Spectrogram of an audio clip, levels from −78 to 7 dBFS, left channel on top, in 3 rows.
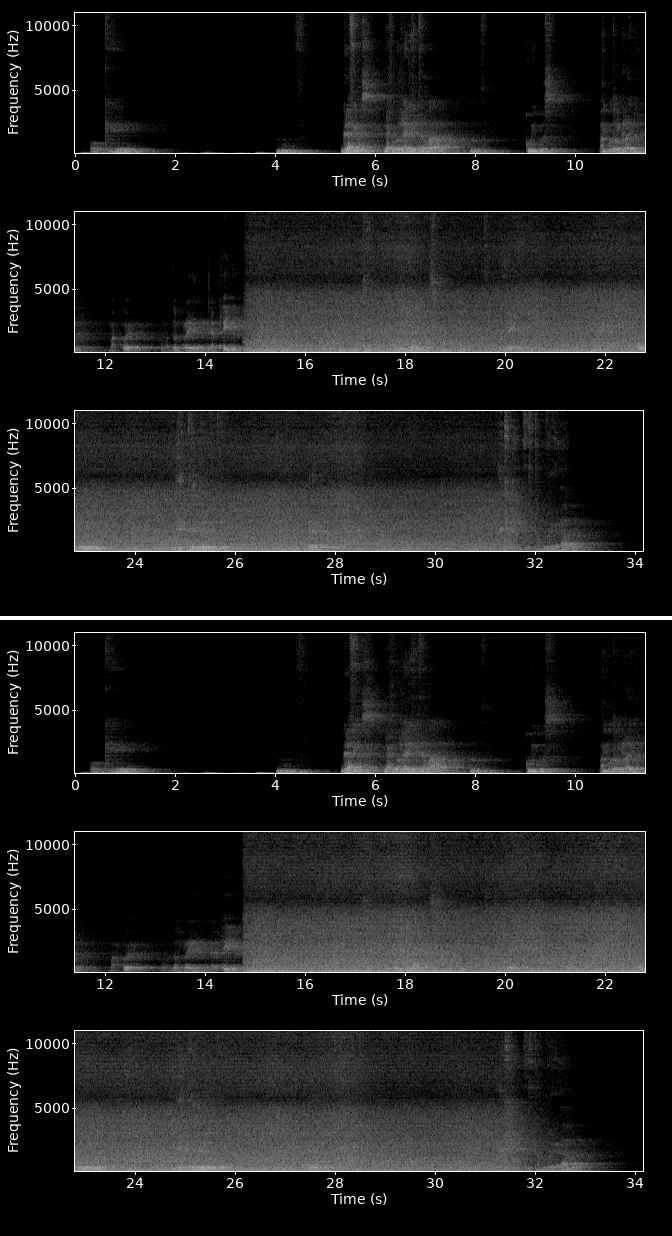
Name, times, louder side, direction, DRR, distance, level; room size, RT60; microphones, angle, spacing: voice 1, 0.3-1.1 4.0-4.4 5.3-7.3 7.9-8.2 9.0-9.5 10.5-11.3 16.9-17.4 17.8-18.7 19.5-19.7 22.6-23.3 24.8-25.9 31.2-32.9, left 1 dB, 15° left, -6 dB, 2.4 m, -31 dB
voice 2, 10.5-11.1 12.1-12.7 13.1-15.7 20.0-20.2 27.4-28.0, left 2 dB, 90° left, -3 dB, 2.4 m, -36 dB
sound 1, 14.7-31.6, right 1 dB, 90° right, 3.2 m, -29 dB
15.5 x 8.7 x 5.6 m, 2.1 s
head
